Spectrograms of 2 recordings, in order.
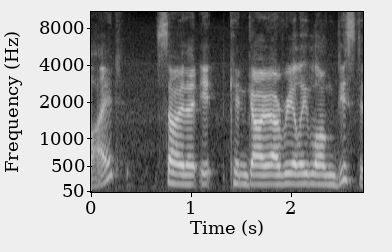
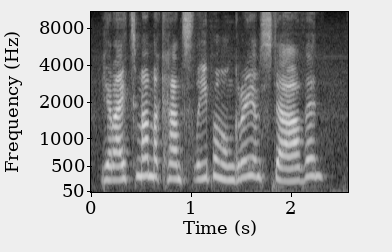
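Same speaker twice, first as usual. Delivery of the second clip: put-on small child's pitched-up Liverpool Scouse voice; 7 semitones higher than usual. Speaker demonstrating a cue phrase he uses to get into an accent, scouse liverpool accent. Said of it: "so to do Scouse, like Liverpool".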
